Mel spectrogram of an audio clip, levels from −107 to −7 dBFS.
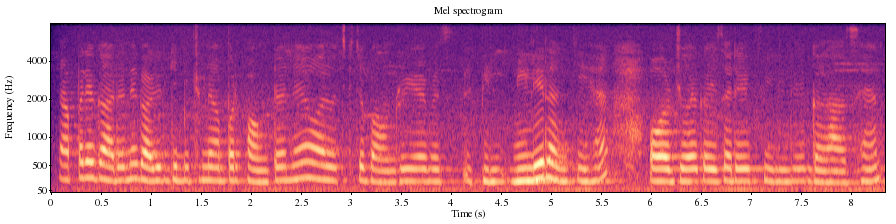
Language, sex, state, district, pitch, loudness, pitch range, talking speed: Hindi, female, Bihar, Purnia, 225 Hz, -19 LUFS, 220-240 Hz, 235 wpm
